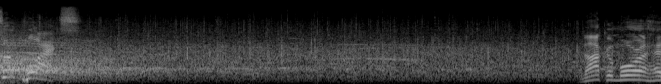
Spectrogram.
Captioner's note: crowd cheering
